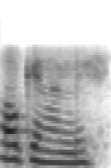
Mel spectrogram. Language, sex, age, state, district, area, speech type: Telugu, female, 30-45, Andhra Pradesh, Eluru, urban, conversation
